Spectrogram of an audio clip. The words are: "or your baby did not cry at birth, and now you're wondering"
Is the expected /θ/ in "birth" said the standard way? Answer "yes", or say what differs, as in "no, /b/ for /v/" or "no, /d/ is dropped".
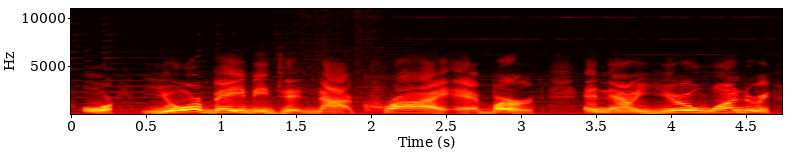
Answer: yes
